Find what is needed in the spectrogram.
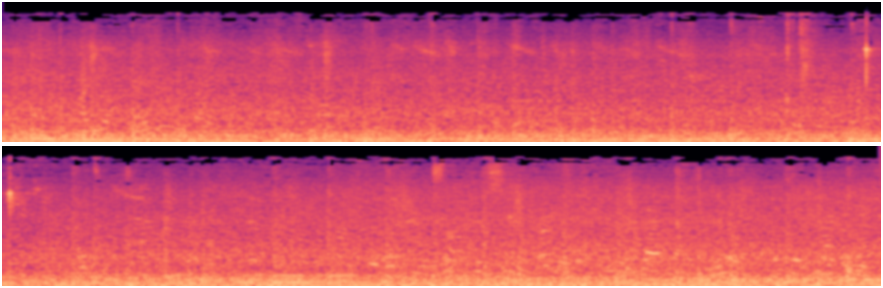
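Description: Steady road traffic noise, a low rumble from vehicles on the adjacent street.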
